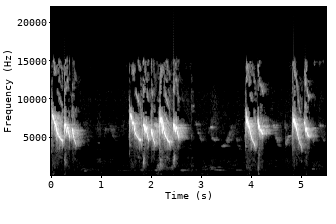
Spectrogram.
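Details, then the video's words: Following therapy, a white-eye sings persistently: clusters of two to four high, rapidly falling whistled slurs, with pauses of about a second between clusters. "Gila nie pleci setelah diterapi gacor terus"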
